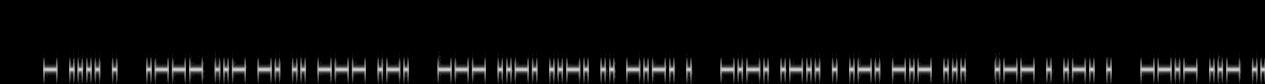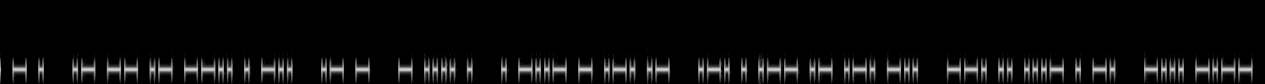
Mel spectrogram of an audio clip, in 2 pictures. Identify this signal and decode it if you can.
Morse code, heard as a keyed tone, about 27 wpm, 700 Hz. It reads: THE JUNIOR OFFICE CLERKS WERE QUITE AMAZED AT THE EXTRA REWARD GIVEN BY
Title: Pangram Challenge v2 - 28wpm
